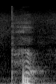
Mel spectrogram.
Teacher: P, remember, is a voiceless bilabial sound. P. Also remember that P has an extra plosiveness in it.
